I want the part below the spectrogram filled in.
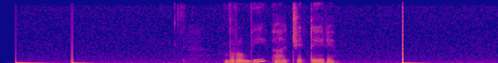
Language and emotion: Russian, neutral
